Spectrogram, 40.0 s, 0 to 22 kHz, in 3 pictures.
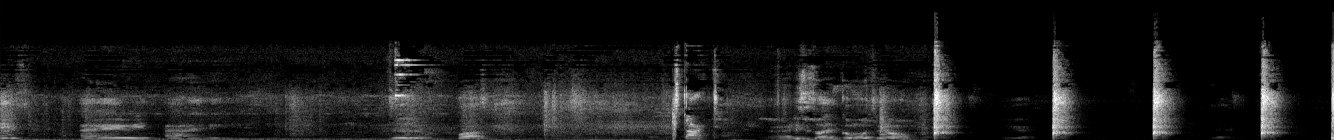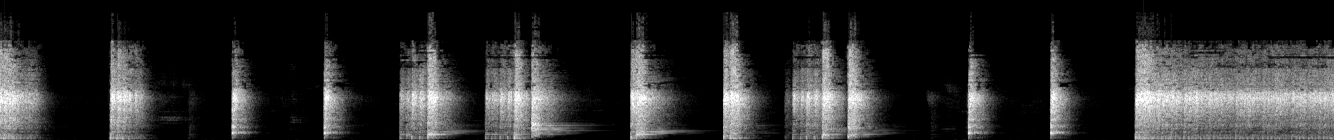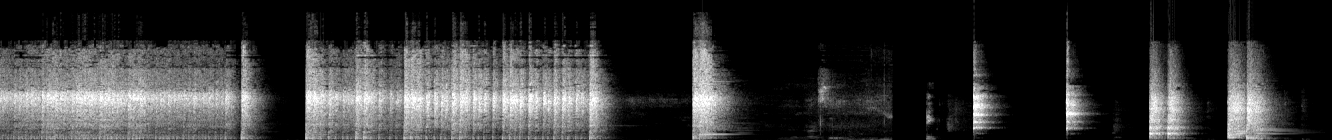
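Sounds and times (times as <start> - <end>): snare drum strikes: 9.2 - 9.6, 10.5 - 10.9, 11.5 - 11.8, 12.6 - 15.0, 15.6 - 16.0, 16.6 - 16.8, 17.4 - 19.0, 19.6 - 22.2, 23.0 - 32.9, 33.6 - 34.2, 38.2 - 39.7
snare drum roll: 24.7 - 32.8.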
